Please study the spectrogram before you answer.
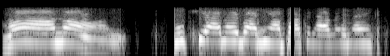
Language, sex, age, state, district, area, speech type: Maithili, female, 60+, Bihar, Muzaffarpur, urban, conversation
